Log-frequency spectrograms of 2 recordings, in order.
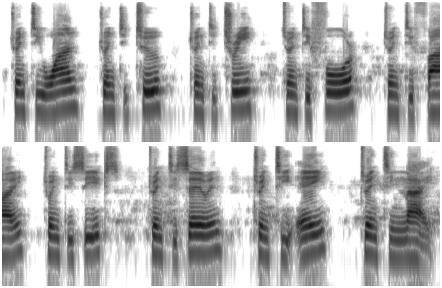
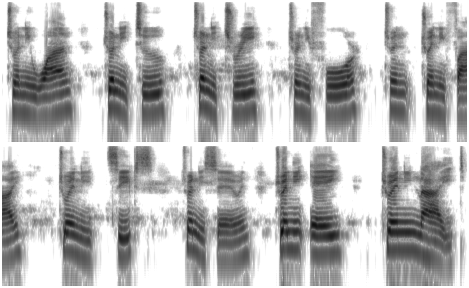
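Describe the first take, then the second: First: "twenty" with its middle t sounded in each number. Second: "twenty" said as "twenny" in each number; twenty without T. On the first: Teacher drilling the twenties, every "twenty" with full t. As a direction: count twenty-one to twenty-nine saying twen-tee. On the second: Teacher drilling the other accepted form, every "twenty" as twenny. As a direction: count twenty-one to twenty-nine dropping the middle t. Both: Shown as a demonstration. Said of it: "O pueden pronunciarlo".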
